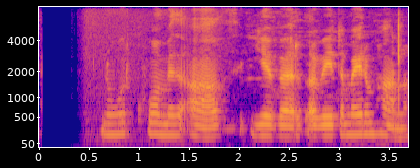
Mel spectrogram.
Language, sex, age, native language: Icelandic, female, 40-49, Icelandic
